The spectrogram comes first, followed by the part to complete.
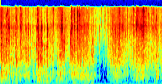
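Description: Plastic packaging crinkling: a shirt sealed in a clear plastic bag being slid out of a poly mailer bag and handled, in faint, irregular crackles.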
